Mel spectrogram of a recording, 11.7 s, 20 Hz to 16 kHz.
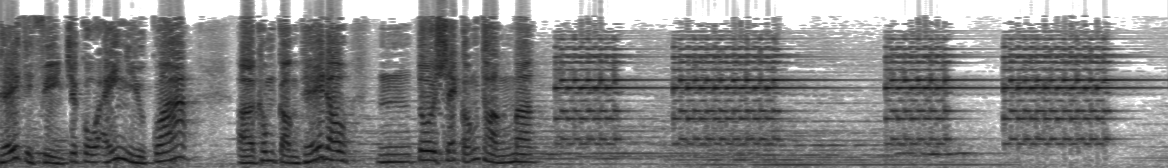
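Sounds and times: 
speech: 0:00.0 - 0:05.5
electronic telephone ringtone trilling: 0:05.6 - 0:11.6.

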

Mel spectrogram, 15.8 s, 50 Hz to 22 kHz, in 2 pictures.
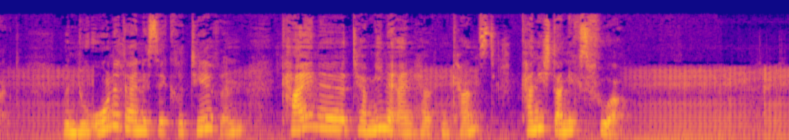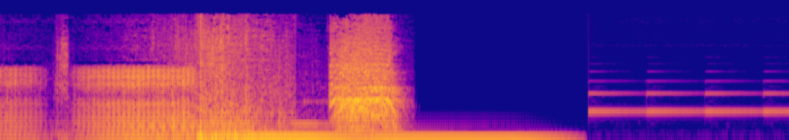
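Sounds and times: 
elevator mechanical hum and drone: 0:00.0 - 0:12.2
speech: 0:00.6 - 0:06.4
elevator breaking down with shattering metallic crashes: 0:09.8 - 0:11.0.

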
